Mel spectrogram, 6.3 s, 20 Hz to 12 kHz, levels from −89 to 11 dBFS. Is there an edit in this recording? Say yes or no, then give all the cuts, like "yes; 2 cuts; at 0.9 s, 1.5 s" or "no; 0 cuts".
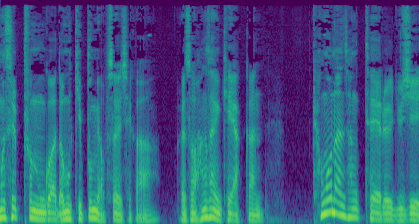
no; 0 cuts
